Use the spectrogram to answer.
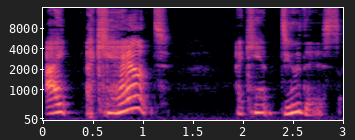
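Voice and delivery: the words escape before she can stop them; desperate. A narrator's reading. Shikako breaks down to Ino about nearly dying, desperately. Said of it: "edge of desperation leaking into my voice".

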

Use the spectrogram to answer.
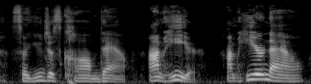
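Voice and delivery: normal talking voice

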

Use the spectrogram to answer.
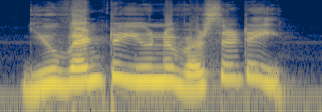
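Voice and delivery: put-on Indian accent. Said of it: "ones with thick accents and head bobbing".

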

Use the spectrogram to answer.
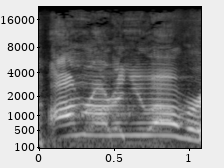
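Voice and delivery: imitating his fuming young self; mock furious kid. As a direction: snort it out like a raging bull. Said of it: "smoke coming out of my nostrils".

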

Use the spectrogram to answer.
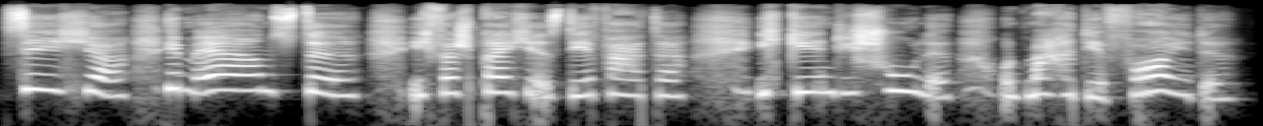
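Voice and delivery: put-on high, eager wooden boy begging; pleading puppet. A narrator's reading. Puppet begging father for new feet, high and eager. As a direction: plead earnestly as the little puppet.

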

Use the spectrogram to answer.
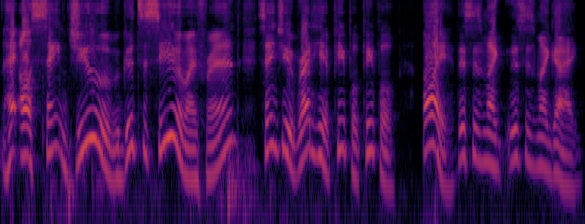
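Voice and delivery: loud, high, swooping welcome; excited greeting. Real, not acted. Host hailing a regular in the chat, excitedly.

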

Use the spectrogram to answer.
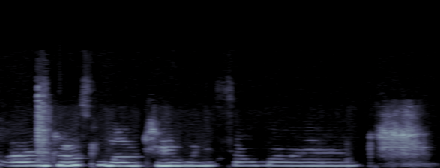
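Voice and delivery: high, slow hammed-up gush; dramatic. Real, not acted. Hammed-up gushing about her friend Julie. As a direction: overdo the emotion playfully. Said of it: "Okay, dramatic ass".

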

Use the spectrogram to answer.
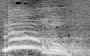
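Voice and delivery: very high sharp No!; a high emphatic refusal. Real, not acted. Emphatic rebuttal.

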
